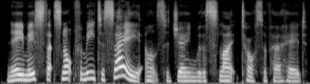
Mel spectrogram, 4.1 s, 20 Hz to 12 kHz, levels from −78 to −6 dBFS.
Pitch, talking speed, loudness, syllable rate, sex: 195 Hz, 245 wpm, -20 LUFS, 4.9 syllables/s, female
